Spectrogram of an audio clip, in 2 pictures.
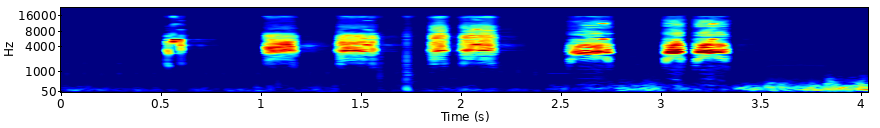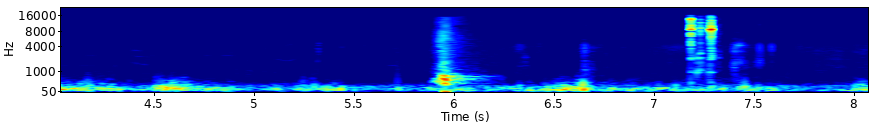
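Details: Black francolin calling: a harsh, grating phrase of six rasping, evenly spaced notes lasting about three seconds, followed by low rustling background noise and a few faint clicks.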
